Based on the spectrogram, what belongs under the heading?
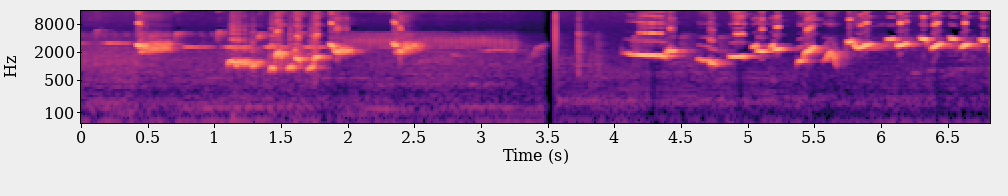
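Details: White-rumped shama lure song meant to make other shamas answer and sing: harsh squawky and whistled phrases, a quiet pause midway, then a lively run of short rising whistles.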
